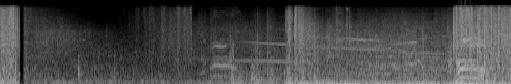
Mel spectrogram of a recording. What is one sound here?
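Rifles crack in scattered shots.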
